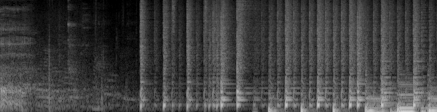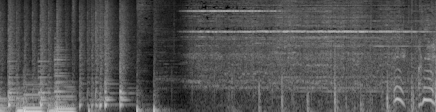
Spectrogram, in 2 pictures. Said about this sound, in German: Dort auf dem Bahnsteig fährt ein Zug ab. Da fahren wir mit.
